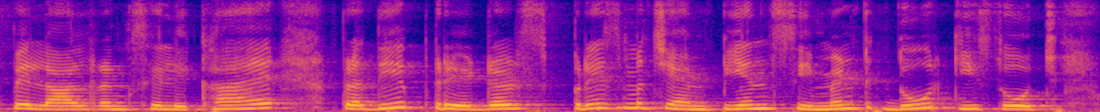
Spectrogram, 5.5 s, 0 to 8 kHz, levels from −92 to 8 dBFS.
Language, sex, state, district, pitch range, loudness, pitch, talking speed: Hindi, female, Uttar Pradesh, Lalitpur, 240-295 Hz, -13 LUFS, 260 Hz, 150 wpm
